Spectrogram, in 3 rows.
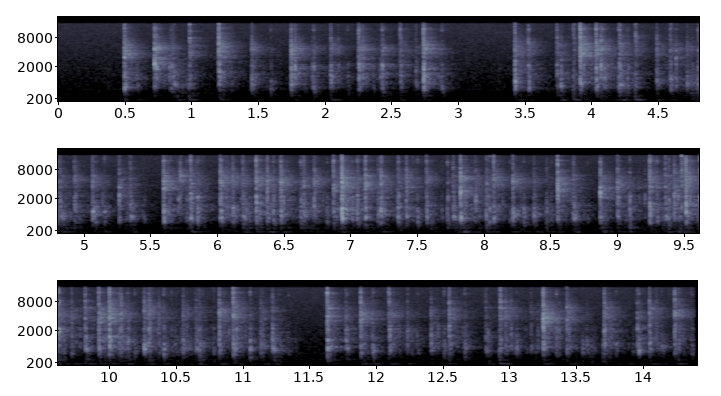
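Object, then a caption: Plastic computer keyboard keys. A full-size black plastic keyboard with hollow keys, sitting on a white base, is typed on rapidly with the fingertips. The result is a dense stream of crisp, bright clacking key taps with almost no low end, broken by two brief pauses near 3 and 11.5 seconds.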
